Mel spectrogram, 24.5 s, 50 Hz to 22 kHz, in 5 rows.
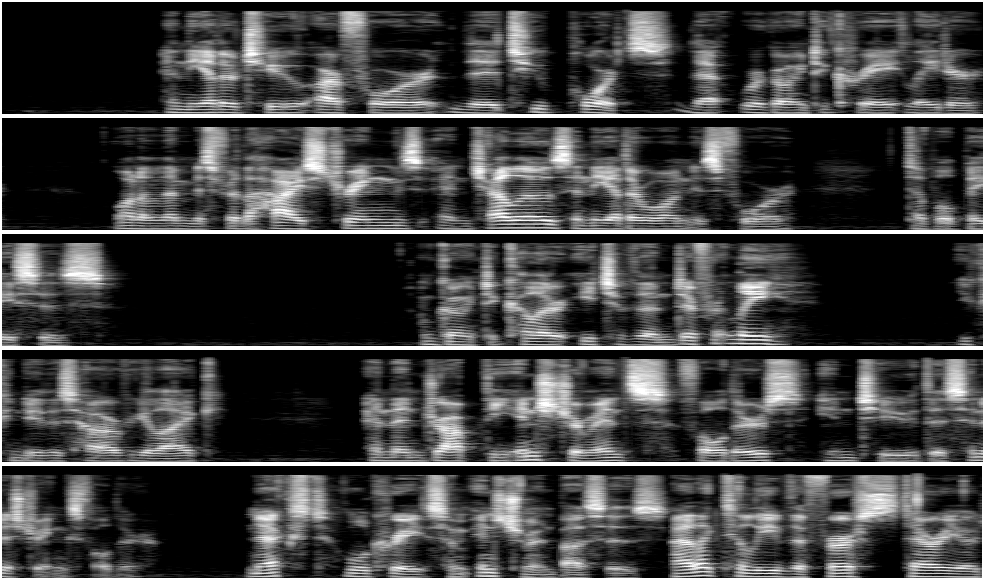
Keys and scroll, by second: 0.4-2.9 typing, 20.7 super+b.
